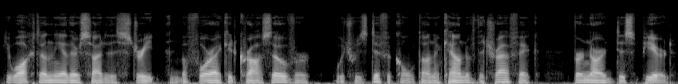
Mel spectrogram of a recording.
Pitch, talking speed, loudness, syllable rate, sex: 90 Hz, 220 wpm, -20 LUFS, 6.3 syllables/s, male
